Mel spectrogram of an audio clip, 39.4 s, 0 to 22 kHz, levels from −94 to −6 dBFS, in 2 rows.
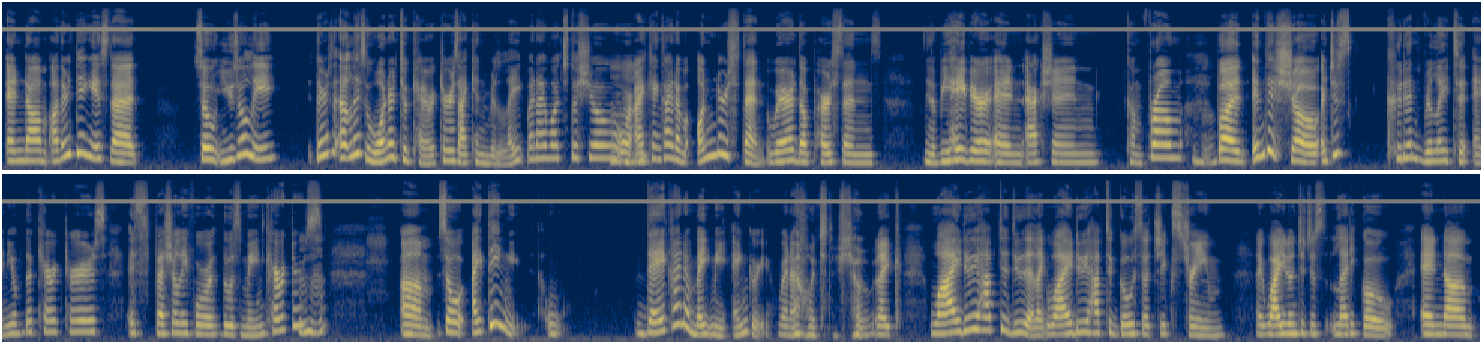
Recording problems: high-pitched whine; loud; throughout; 11 kHz, 9 dB below the speech

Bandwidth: 18 kHz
